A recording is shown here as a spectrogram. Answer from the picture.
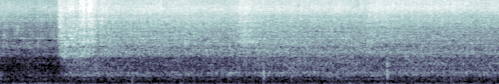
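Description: Hot oil sizzling in an aluminium pressure cooker, flaring suddenly louder about half a second in as a wet ground onion-tomato paste is tipped in, then frying steadily.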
